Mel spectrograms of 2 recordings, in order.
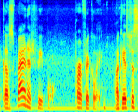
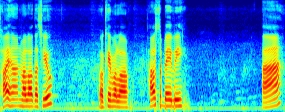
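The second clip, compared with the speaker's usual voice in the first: higher, brighter tone for his wife; sweet phone greeting; 5 semitones higher than usual. Real, not acted. Teacher answering a call from his wife, tender. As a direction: greet her lovingly on the phone.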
